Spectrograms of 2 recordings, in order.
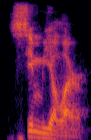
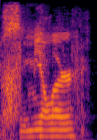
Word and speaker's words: similar: hear somebody some people pronounce it with like a u sound simul simular simular sounds like y simular um okay either is actually correct and it totally depends on where you're from I think Brits say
